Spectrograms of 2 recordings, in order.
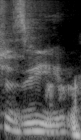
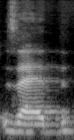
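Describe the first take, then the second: First: The letter is said as zee. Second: The letter is said as zed.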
